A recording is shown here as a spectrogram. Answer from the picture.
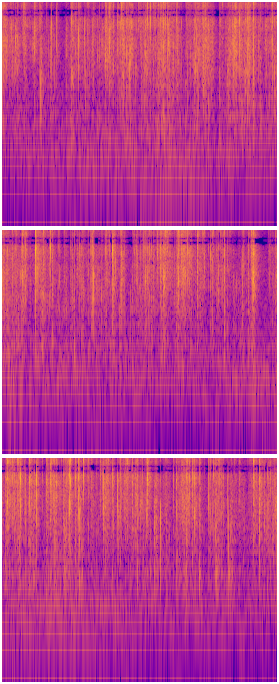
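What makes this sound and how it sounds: Fingers and nails squeeze and crinkle the plastic film of a hand-held, cellophane-wrapped six-pack of paper pocket tissues. A dense, continuous stream of bright, high crackles and crinkles comes with almost no low end.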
